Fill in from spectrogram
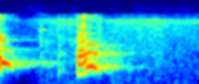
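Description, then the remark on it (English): A small dog, Biscuit, barks twice as it is taken for a walk: a brief, high yip that trails off, then a louder, sharper bark a moment later, with no talking around it. “在 walk dog 之前，我们都要给狗拴上狗链，对吗？”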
